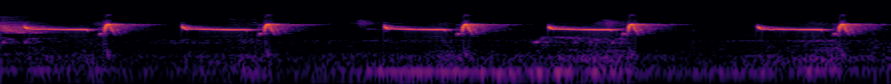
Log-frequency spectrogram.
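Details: Prinia (prenjak klawu) calls used as a lure to get caged birds singing: five loud phrases, each a flat high whistled tone ending in a sharp buzzy burst, repeated roughly every second, with a faint low hum beneath.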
